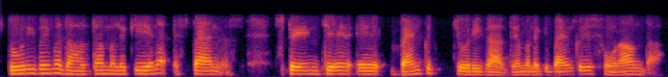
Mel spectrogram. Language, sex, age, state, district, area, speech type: Punjabi, male, 18-30, Punjab, Muktsar, urban, conversation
